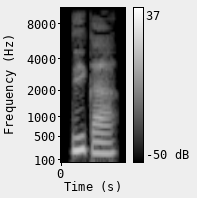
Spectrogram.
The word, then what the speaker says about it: 내가: What's unique in Korean 내가, is pronounced as. 니가.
